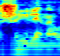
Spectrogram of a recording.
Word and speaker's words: Жилина: Надо Жилина, ударение на первый слог.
